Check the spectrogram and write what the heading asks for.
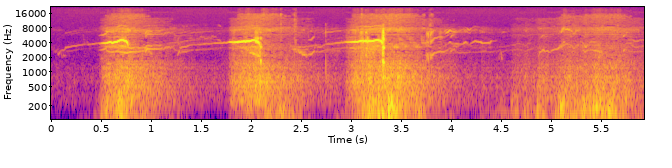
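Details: White-tailed kite chicks quarrelling over food: thin, high whistled calls that rise and sweep upward, each with a sharp broadband thump of scuffling, in bursts roughly every 1.3 seconds.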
